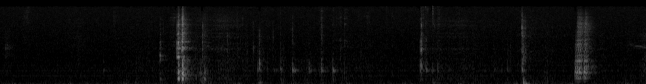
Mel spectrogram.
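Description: Scattered small clicks and taps of hand tools and a circuit board being handled on a workbench, the loudest about two seconds in, with a few fainter ones later.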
